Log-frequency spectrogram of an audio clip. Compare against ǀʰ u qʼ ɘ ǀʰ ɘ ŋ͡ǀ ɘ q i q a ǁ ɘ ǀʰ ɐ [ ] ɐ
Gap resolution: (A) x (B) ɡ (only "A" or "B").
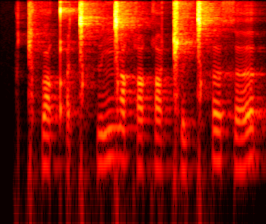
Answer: A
